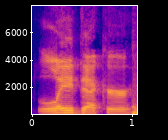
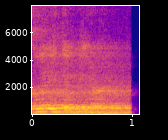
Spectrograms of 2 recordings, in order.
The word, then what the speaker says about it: Leydecker: They are saying Leydecker. With our men B representing USA, Everest Leydecker. I'm so used to it, it's hard even to say it wrong now, but they were saying Leydecker at the UWW event, so they have it wrong on the loudspeaker.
